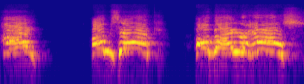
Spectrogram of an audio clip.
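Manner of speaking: put-on very high teenage voice. Recalling himself at seventeen, the speaker imitates his less deep teenage voice. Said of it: "My voice was not as deep as it was now".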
